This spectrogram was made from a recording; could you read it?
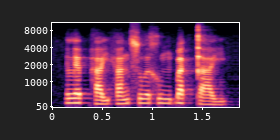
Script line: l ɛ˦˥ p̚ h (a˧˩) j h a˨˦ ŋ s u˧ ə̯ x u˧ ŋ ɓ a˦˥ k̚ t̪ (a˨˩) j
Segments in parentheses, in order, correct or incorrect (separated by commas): incorrect, correct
